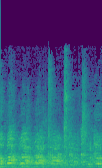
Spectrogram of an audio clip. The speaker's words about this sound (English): By a show of applause, how many cis folks in here feel compelled to applaud?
